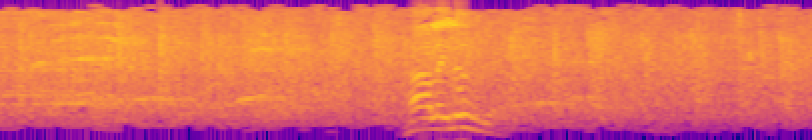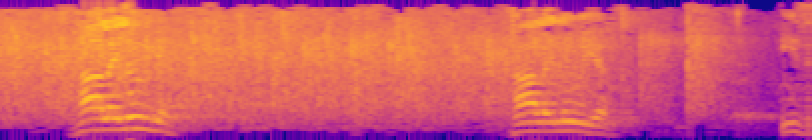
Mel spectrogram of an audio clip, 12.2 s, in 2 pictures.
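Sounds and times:
audience applauding and clapping: 0.0s - 11.7s
speech: 3.1s - 3.9s, 6.7s - 7.6s, 10.0s - 10.8s, 12.0s - 12.1s.

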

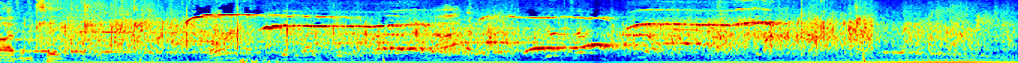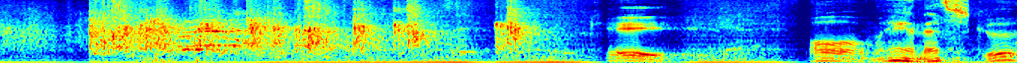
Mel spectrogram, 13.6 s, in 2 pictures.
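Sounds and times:
speech: 0.0s - 0.8s, 10.9s - 11.4s, 12.2s - 13.5s
audience hand clapping: 0.0s - 10.7s.

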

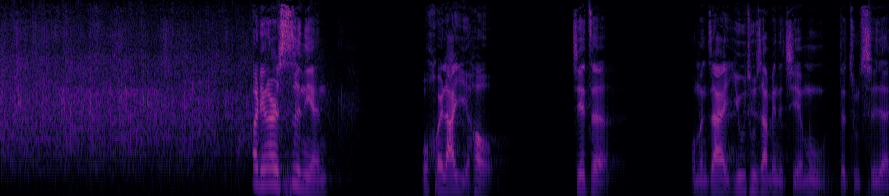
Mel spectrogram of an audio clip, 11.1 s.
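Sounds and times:
audience clapping: 0.0s - 3.6s
speech: 3.2s - 4.2s, 5.3s - 6.2s, 7.2s - 7.7s, 8.6s - 11.0s.

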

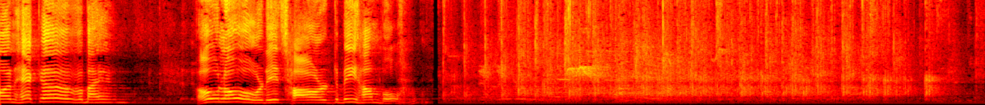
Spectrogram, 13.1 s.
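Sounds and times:
speech: 0.0s - 1.8s, 2.6s - 5.5s
audience clapping after a song: 5.8s - 13.1s.

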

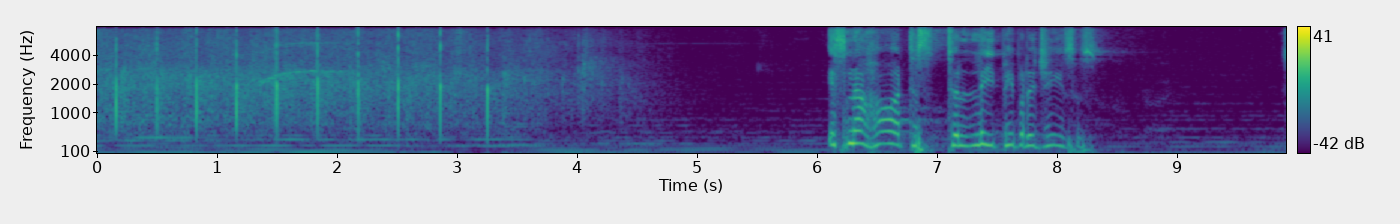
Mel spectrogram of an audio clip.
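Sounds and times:
audience hand clapping: 0.0s - 4.8s
speech: 6.1s - 8.4s.

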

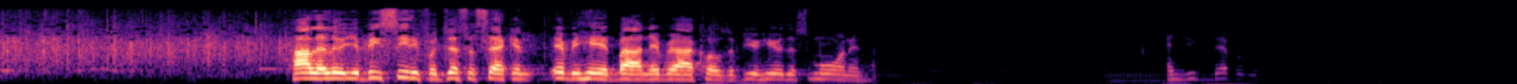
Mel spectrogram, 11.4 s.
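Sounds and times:
audience hand clapping: 0.0s - 5.2s
speech: 2.2s - 6.6s.

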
